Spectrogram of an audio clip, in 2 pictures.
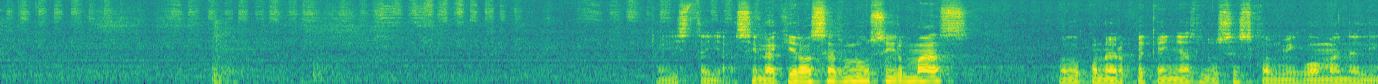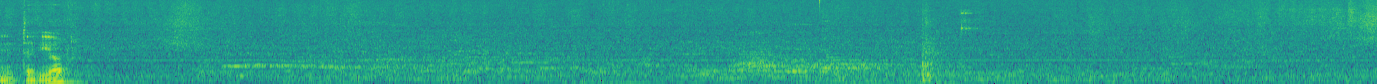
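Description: A graphite pencil scratches softly as it shades on paper.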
